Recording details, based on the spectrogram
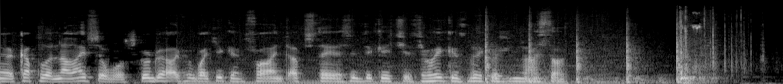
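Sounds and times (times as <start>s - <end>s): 
speech: 0.0s - 5.9s
hammer knocking a hole into a wooden barrel of French cognac: 4.8s - 7.5s
debris rattling and crackling: 6.8s - 7.8s.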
